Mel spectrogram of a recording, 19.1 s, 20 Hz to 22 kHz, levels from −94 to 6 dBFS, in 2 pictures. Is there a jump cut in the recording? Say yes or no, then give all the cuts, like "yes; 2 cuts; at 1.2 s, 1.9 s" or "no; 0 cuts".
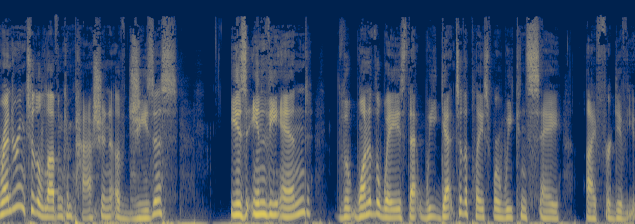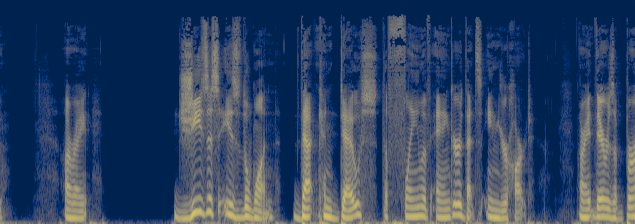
no; 0 cuts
